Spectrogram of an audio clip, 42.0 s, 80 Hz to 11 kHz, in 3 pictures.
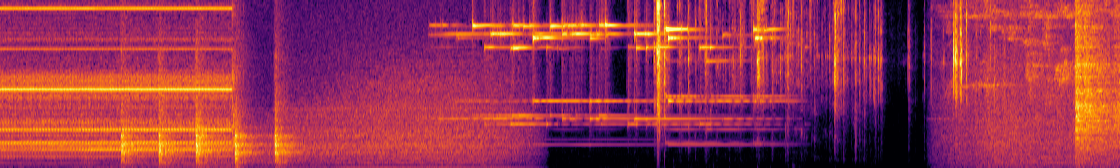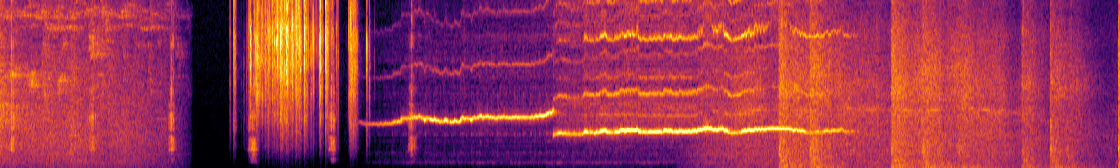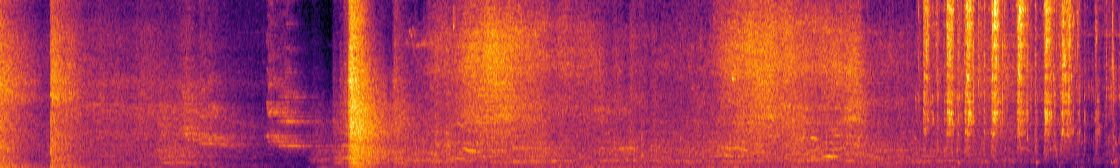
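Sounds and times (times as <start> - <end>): whistled tone stepping down: 18.4 - 24.9
hissing noise: 36.6 - 41.7.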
